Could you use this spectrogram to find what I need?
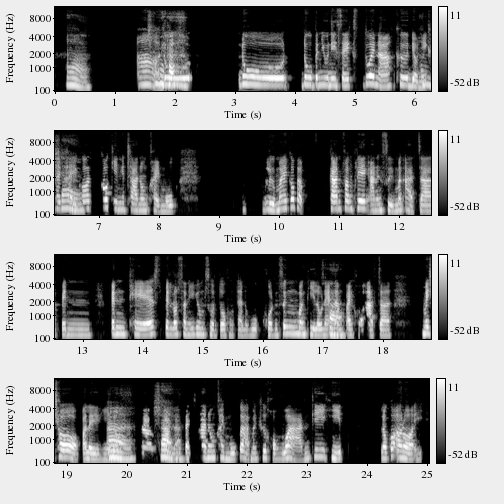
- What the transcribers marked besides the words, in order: laughing while speaking: "คะ ?"; in English: "ยูนิเซ็กซ์"; tapping; in English: "เทสต์"
- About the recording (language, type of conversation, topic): Thai, unstructured, อะไรคือสิ่งเล็กๆ ที่ทำให้คุณมีความสุขในแต่ละวัน?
